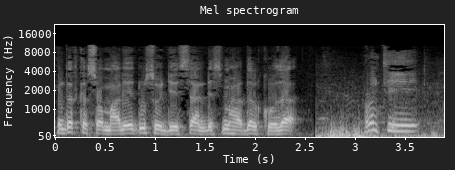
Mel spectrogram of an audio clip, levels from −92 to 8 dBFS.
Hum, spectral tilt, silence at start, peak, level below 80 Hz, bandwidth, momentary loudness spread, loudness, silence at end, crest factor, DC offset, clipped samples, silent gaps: none; -6.5 dB/octave; 0 s; -8 dBFS; -32 dBFS; 11 kHz; 7 LU; -20 LUFS; 0 s; 10 dB; under 0.1%; under 0.1%; none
